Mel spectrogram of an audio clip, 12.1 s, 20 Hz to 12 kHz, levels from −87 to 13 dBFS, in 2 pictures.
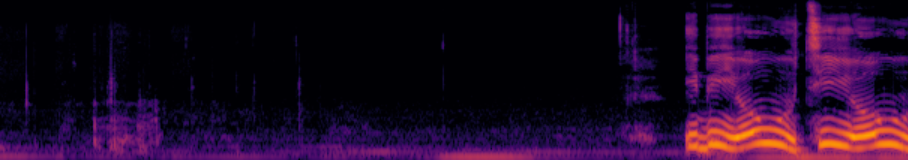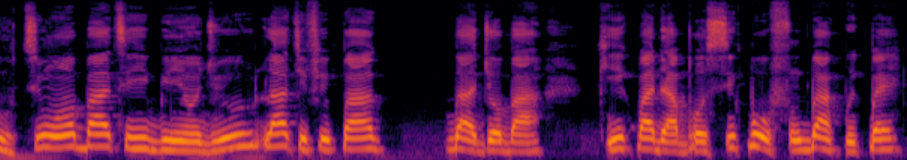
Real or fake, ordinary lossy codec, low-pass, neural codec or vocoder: real; none; none; none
